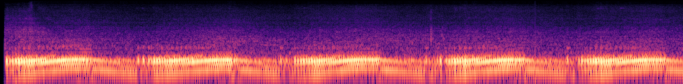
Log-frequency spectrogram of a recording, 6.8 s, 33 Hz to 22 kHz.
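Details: 1993 RHD Mazda RX7 rotary with newly installed Power FC ECU (wires not cut): idle hunts up and down in slow waves about every second and a half, never settling; rough, surging idle.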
